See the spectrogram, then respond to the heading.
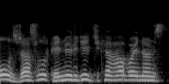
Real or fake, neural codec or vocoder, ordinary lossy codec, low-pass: fake; autoencoder, 22.05 kHz, a latent of 192 numbers a frame, VITS, trained on one speaker; Opus, 32 kbps; 7.2 kHz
